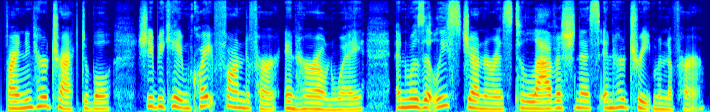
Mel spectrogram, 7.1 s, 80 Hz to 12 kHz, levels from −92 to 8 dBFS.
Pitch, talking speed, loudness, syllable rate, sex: 205 Hz, 210 wpm, -19 LUFS, 5.7 syllables/s, female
